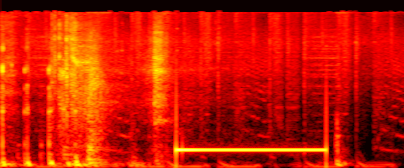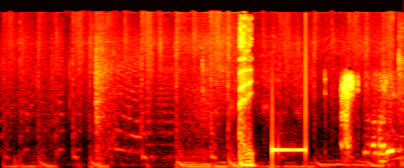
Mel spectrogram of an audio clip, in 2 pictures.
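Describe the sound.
A telephone call is being dialled: a long, steady ringing tone sounds, then a shorter one later. Voices talk and laugh around the tones.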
